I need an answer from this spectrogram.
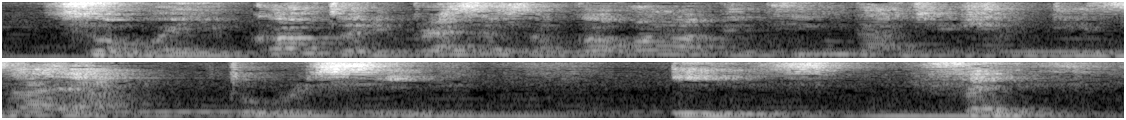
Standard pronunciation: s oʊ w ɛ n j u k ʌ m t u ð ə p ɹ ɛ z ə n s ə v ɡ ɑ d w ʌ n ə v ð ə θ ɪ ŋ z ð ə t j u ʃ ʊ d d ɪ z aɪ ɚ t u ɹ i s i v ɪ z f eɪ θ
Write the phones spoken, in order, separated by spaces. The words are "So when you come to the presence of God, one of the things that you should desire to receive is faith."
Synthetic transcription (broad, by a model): s oʊ w ɛ n j u k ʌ m t u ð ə p ɹ ɛ z ə n s ə v ɡ ɑ d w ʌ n ə v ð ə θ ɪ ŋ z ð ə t j u ʃ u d d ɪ z aɪ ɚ t u ɹ i s i v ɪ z f eɪ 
